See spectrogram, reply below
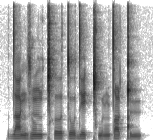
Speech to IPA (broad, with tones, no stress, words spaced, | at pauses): da˦˨ŋzõ˦ŋǀʰɤ˧ to˦de˦ǀʰu˨ŋtˤi˦ ǃʉ˨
